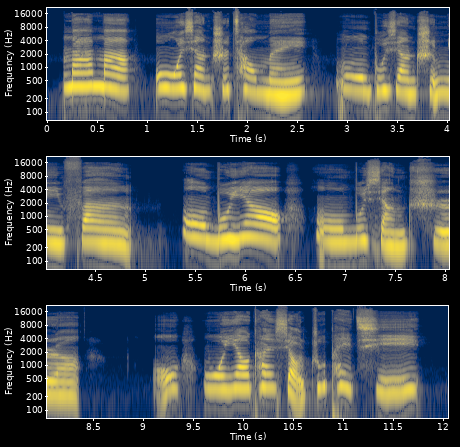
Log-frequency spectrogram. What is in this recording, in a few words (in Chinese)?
角色撒娇可爱小女孩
